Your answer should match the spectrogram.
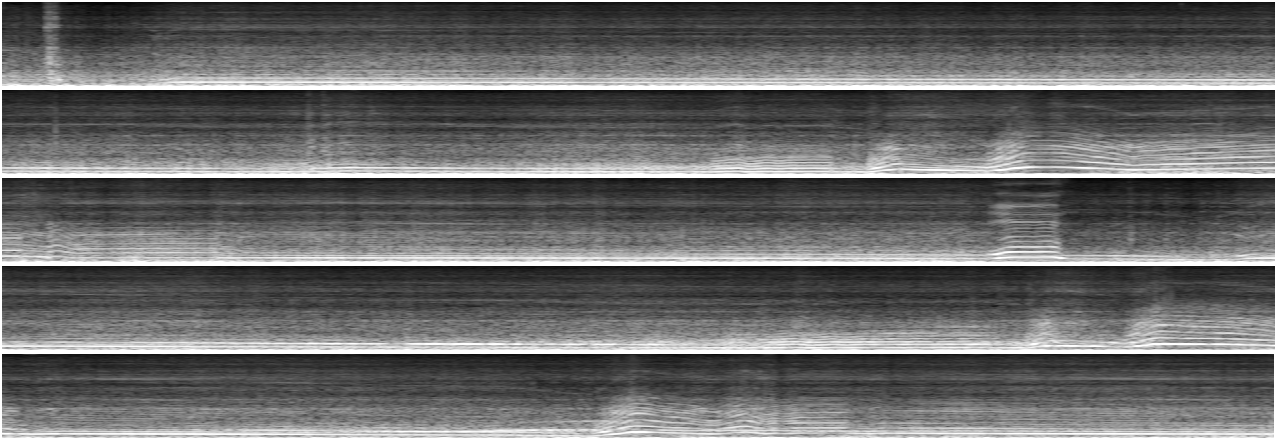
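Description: Honda CBR sportbike engine heard from the rider's seat while riding. Its pitch sinks slowly as it eases off, broken four times by hard bursts of throttle that send the revs sharply up and back down.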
